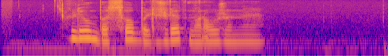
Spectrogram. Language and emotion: Russian, neutral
